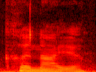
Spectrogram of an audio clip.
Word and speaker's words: Qineya: know it's real unique so how do you like pronounce it my name is kanaya okay so whit doesn't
